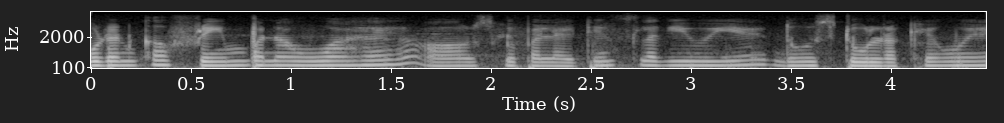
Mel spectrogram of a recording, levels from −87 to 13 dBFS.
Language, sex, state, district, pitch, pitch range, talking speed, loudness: Hindi, female, Haryana, Charkhi Dadri, 210 Hz, 200-220 Hz, 225 wpm, -18 LUFS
